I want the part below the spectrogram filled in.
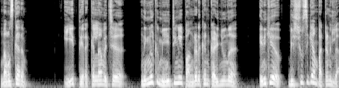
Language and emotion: Malayalam, surprised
